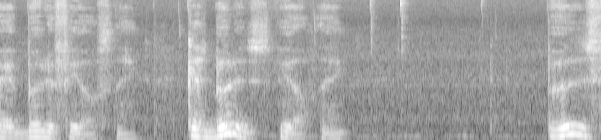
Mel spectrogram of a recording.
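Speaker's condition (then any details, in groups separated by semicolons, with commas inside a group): Parkinson's; progressing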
